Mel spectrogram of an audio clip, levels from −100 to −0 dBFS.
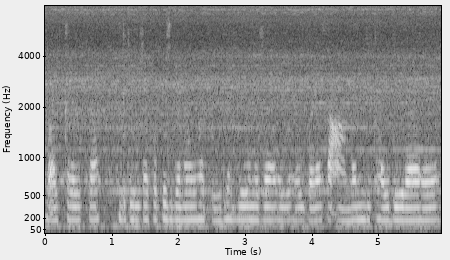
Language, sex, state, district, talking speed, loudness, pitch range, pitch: Hindi, male, Chhattisgarh, Raipur, 160 wpm, -18 LUFS, 175-180 Hz, 180 Hz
